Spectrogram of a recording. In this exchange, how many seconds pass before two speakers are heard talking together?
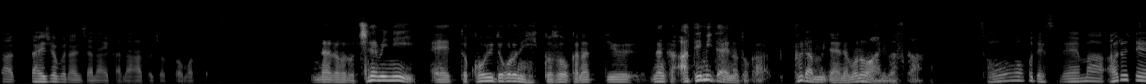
none

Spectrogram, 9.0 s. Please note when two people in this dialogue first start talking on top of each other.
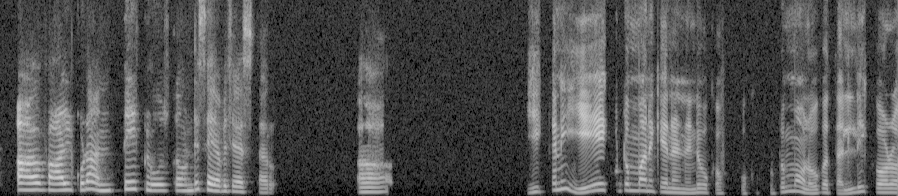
none

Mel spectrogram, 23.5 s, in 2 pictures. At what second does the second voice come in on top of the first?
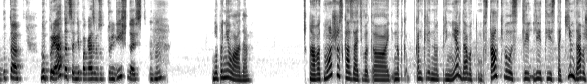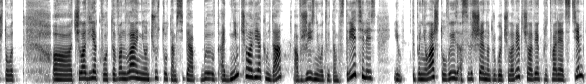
none

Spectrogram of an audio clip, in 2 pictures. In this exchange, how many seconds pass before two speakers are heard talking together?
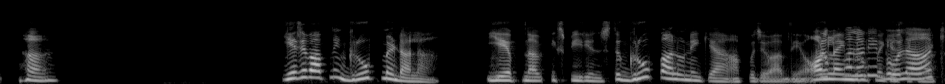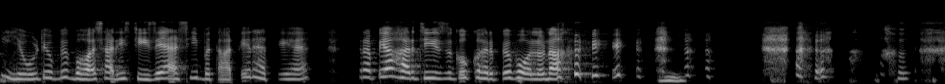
8 s

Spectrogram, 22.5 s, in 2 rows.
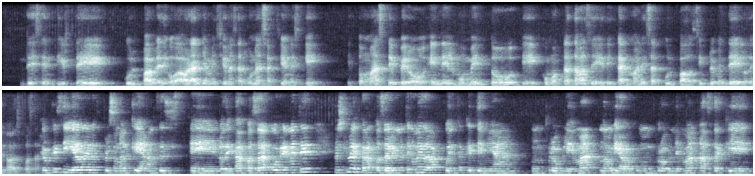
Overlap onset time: none

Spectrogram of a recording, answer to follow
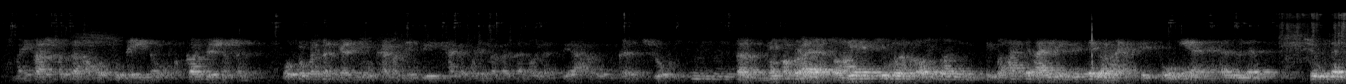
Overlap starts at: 7 s

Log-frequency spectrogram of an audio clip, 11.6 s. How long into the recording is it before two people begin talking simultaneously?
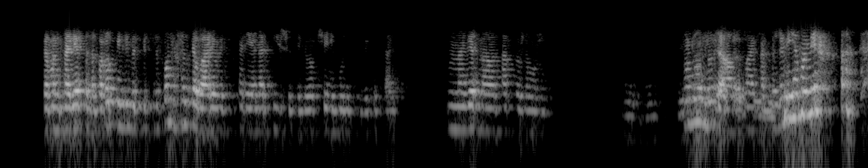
9 s

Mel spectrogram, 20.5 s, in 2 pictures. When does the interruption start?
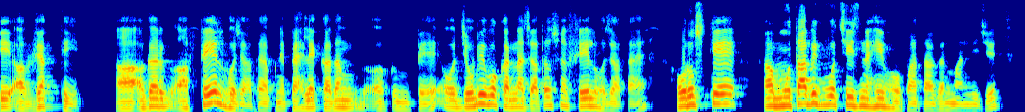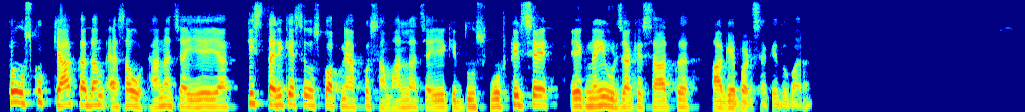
none

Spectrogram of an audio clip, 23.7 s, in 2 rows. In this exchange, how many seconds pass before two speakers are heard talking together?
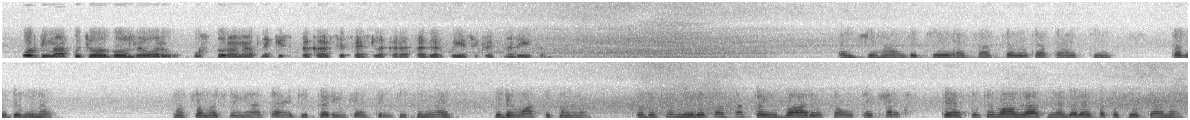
none

